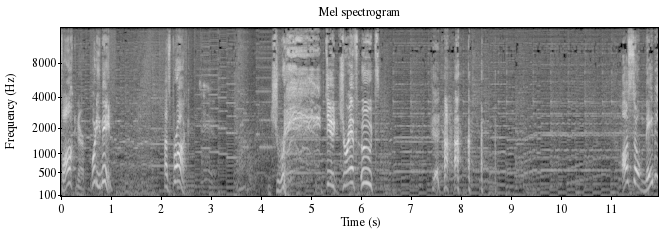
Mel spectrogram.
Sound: laughs

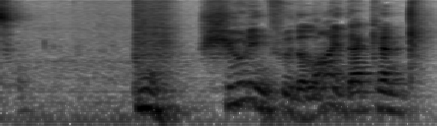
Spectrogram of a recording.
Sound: blowing air forcefully

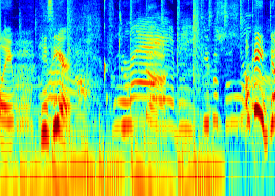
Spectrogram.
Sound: gasps

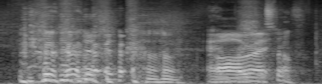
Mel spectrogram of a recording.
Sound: cocky laughter

